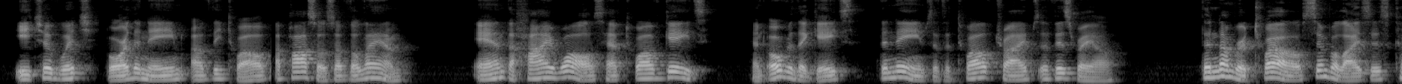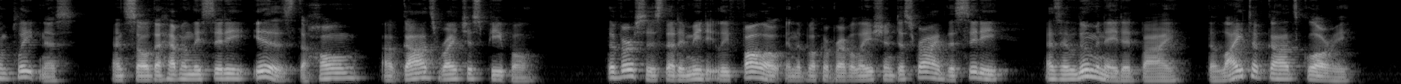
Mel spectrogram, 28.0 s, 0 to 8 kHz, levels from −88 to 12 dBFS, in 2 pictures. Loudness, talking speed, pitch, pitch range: -24 LUFS, 150 wpm, 125 Hz, 100-145 Hz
